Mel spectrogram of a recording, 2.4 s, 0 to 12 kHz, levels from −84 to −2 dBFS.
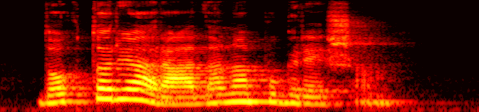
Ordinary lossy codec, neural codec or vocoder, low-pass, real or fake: none; none; none; real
